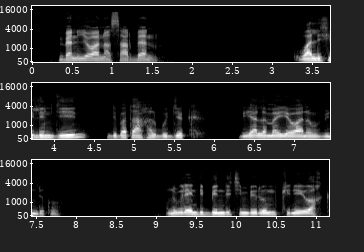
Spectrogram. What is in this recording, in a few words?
WOLOF; yowaana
